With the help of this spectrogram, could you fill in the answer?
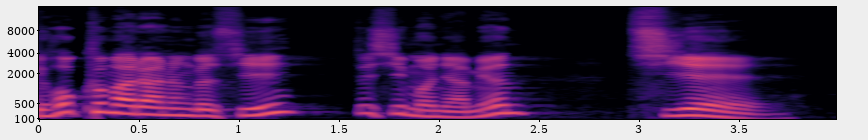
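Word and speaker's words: חכמה: 호크마, 가래 뱉는 그 발음으로 호크마. 그런데 이 호크마라는 것이 뜻이 뭐냐면 지혜, 또 명철, 또 현명함, 그런 뜻이 있어요.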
